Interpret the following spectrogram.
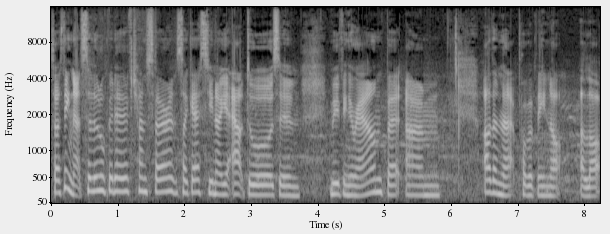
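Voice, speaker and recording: With an Australian accent, a woman talks at a moderate pace and medium pitch, with ordinary pitch variation and very even loudness. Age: 40s. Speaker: ultra trail runner. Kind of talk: casual interview.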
